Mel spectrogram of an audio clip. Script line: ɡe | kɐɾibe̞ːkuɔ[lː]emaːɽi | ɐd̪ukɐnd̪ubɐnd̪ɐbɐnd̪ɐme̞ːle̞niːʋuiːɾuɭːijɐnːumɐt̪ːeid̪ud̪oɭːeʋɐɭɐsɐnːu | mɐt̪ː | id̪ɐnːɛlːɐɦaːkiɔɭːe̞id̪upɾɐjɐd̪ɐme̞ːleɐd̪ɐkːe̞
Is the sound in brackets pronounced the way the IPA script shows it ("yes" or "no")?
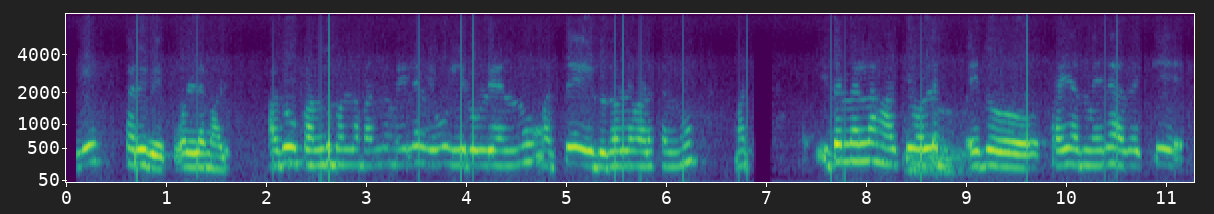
no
